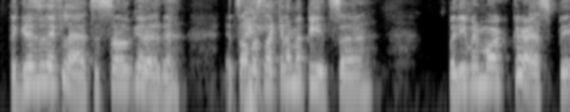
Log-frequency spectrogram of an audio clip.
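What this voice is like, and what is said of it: Put-on Italian accent. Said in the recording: “I can do an Italian accent ... Grizzly Flats in one sentence, Italian accent.”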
